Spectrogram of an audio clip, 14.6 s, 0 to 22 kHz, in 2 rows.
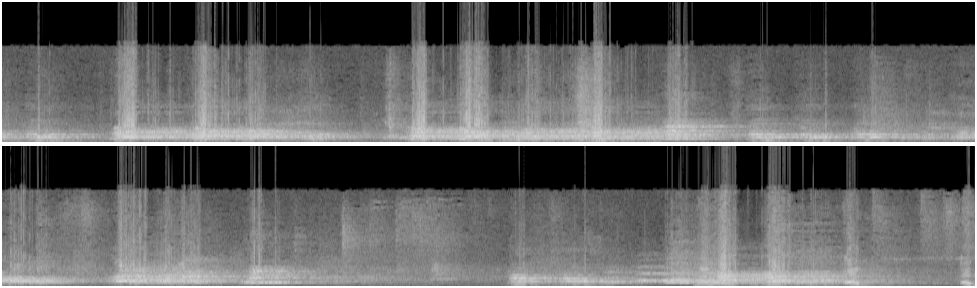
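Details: Several dogs at The Barking Lot on 6/5/17 keep up a loud, overlapping racket of high yips, drawn-out whines and quick bark bursts, rising and falling in waves with brief quieter gaps.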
